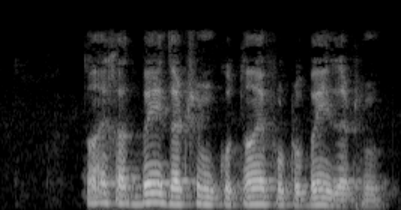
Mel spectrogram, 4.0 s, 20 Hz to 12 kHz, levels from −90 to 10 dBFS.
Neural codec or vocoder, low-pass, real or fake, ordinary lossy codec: none; 7.2 kHz; real; MP3, 48 kbps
